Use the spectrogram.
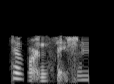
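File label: EMS Dispatch; wake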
